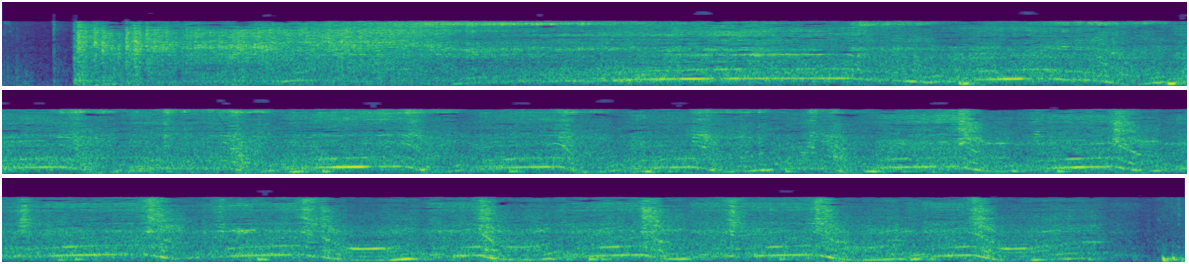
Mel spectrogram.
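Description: A food mixer blends chocolate powder from the cocoa bean into a smooth paste, its motor whirring loud and continuous for about eighteen seconds with a regular, wobbling rise and fall in pitch.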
